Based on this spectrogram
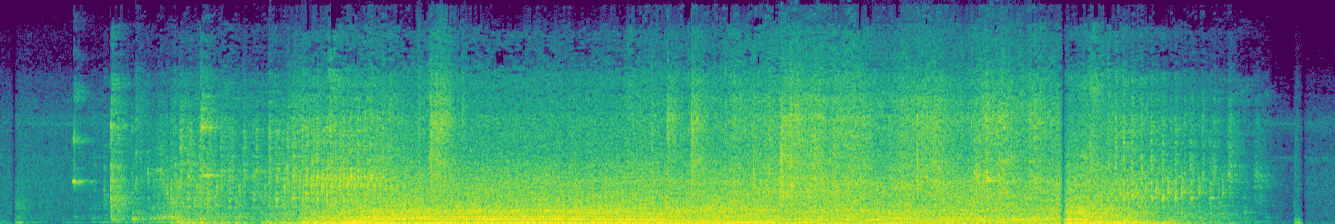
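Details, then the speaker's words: Lawn mower that was tipped on its side, soaking the air filter and intake with oil; run with the filter off, carburetor fine. Steady, even buzz at fixed speed while it burns off the oil; owner expects the smoke to clear. "it's burning oil but i think it's just where it went down in the intake so i'll run it for a little bit if it quits burning oil then this thing is good to"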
